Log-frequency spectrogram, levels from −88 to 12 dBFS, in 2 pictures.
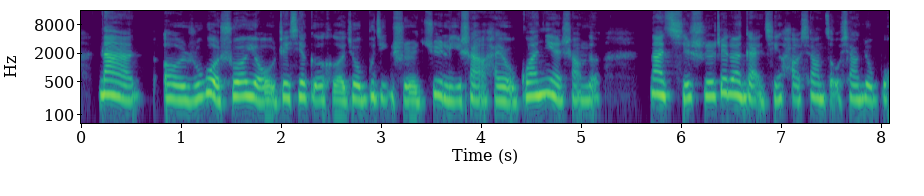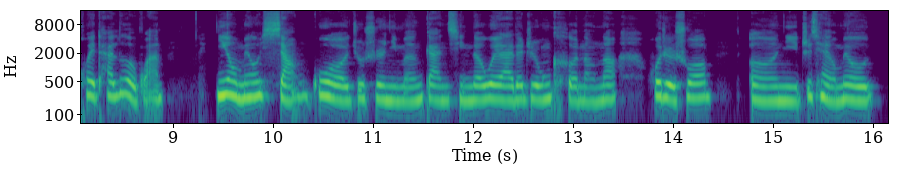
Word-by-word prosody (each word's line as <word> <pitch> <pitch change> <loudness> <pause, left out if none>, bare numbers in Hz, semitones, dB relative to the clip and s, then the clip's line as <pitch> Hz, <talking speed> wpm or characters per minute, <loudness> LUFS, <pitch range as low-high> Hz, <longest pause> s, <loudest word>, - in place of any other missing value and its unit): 那， 255 -6 +3 0.3
呃， 220 -2 +1
如 205 +3 0
果 265 -5 +5
说 245 +5 +3
有 225 -7 +2
这 230 +4 0
些 235 +2 +1
隔 210 -3 -3
阂， 205 - -4
就 215 -2 +1
不 210 +4 -1
仅 225 +1 -7
是 200 -2 -2
距 240 +8 -2
离 195 -2 -2
上 200 0 -4
还 200 - -7
有 185 -1 +1
观 245 +7 +3
念 255 -8 +3
上 205 0 -7
的， 205 +3 -7 0.5
那 275 -2 +4
其 245 -3 -2
实 245 +1 -1
这 285 +3 0
段 260 -4 +3
感 220 -2 -3
情 205 +3 -6
好 215 -2 -8
像 225 0 -2
走 - - -9
向 210 -3 -4
就 210 - +1
不 205 +2 -8
会 250 -3 +2
太 245 0 -4
乐 250 -4 +2
观。 220 +3 -6 0.5
你 255 -1 +8
有 265 -2 +7
没 225 0 +4
有 240 +2 +4
想 240 -1 -1
过 230 -6 +3
就 200 +3 -4
是 215 -1 -2
你 200 - 0
们 195 +1 -3
感 200 -2 -4
情 200 0 -3
的 205 0 0
未 220 -1 +4
来 200 -1 -1
的 205 - +1
这 210 0 -2
种 205 +1 +1
可 215 -4 -5
能 190 0 -6
呢？ 210 +1 -3 0.3
或 250 - +3
者 225 -4 +6
说， 230 +2 -2 0.3
呃， 195 -2 -2
你 195 -1 0
之 200 +5 -5
前 245 0 +1
有 190 - -3
没 200 - 0
有 200 +1 +1
215 Hz, 265 characters per minute, -19 LUFS, 200-240 Hz, 0.5 s, 你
